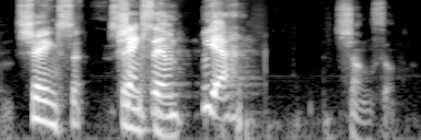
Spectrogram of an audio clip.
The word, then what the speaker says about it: Shang Tsung: Shang Tsung. I know how to pronounce his name correctly. I'm not Really? going with that American butchering.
